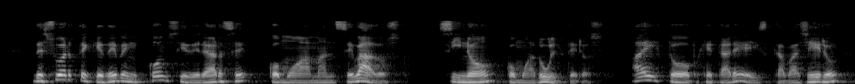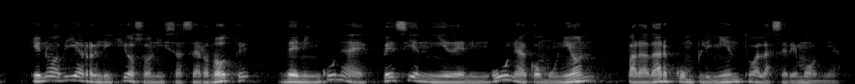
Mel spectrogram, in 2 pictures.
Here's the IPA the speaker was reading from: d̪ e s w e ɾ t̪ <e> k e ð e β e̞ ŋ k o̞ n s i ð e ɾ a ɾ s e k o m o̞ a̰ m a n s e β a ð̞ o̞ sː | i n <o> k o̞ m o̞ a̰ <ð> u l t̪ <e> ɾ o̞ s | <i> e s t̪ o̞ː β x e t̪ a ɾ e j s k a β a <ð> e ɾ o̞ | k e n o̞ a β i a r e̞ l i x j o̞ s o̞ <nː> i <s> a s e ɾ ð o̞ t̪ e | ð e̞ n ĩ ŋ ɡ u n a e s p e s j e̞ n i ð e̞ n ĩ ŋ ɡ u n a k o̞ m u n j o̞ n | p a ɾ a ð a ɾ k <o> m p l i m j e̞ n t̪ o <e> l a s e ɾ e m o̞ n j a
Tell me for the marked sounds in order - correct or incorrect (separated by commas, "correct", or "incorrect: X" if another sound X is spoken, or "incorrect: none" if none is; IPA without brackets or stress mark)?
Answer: correct, correct, correct, correct, incorrect: a, incorrect: ʒ, incorrect: n, correct, incorrect: u, incorrect: a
